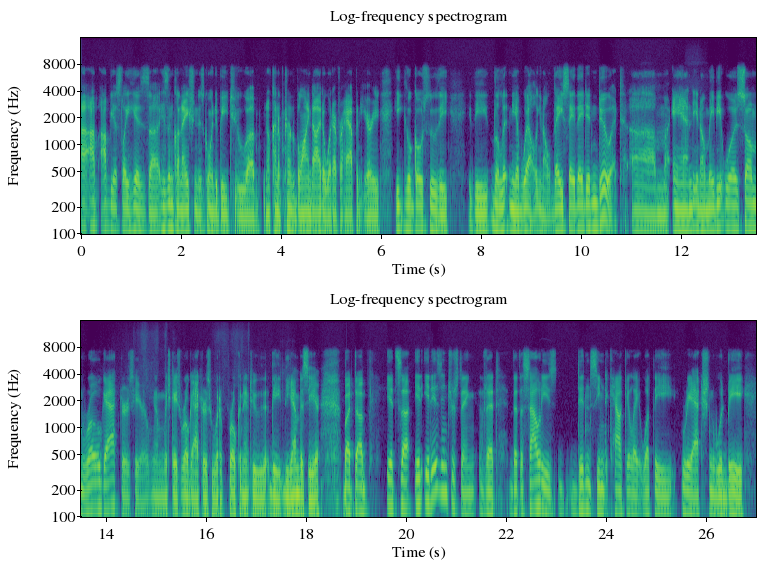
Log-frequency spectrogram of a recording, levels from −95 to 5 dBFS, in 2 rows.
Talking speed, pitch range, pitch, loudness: 200 wpm, 85-105 Hz, 90 Hz, -18 LUFS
